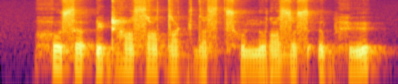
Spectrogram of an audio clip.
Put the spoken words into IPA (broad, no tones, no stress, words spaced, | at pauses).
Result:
hosʌ ʔɪ ɖʱʌ sˤɪ dˤekdˤest͡sʰono ɾʌzˤos ʔəb hʏ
